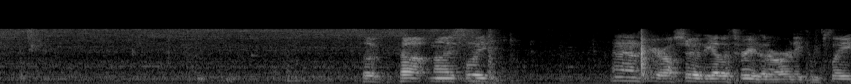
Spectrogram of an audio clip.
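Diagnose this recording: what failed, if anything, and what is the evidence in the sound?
Nothing here points to a failure at any stage of the chain, so there's nothing to diagnose in this recording.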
